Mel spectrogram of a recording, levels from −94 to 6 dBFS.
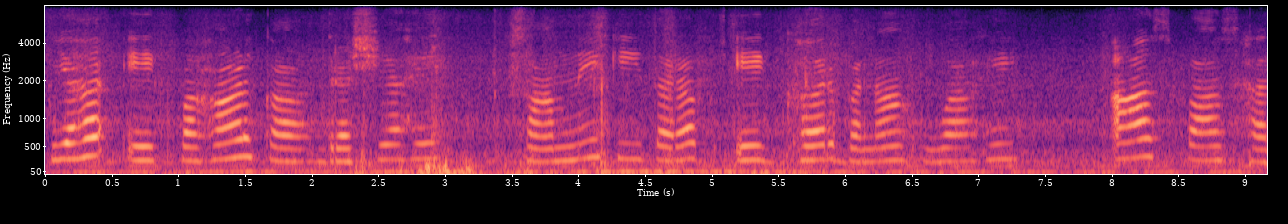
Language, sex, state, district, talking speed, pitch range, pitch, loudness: Hindi, female, Madhya Pradesh, Dhar, 110 wpm, 235-275 Hz, 255 Hz, -18 LUFS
